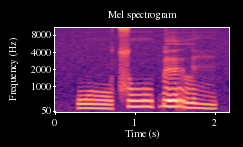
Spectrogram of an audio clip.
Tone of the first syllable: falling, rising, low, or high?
low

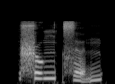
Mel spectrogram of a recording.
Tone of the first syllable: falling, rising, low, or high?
high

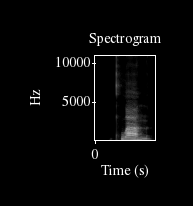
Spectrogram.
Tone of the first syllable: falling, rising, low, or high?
falling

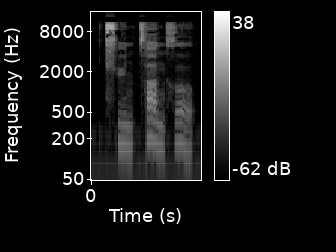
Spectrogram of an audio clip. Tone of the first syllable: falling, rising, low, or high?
low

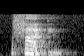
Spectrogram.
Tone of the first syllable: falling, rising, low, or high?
falling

